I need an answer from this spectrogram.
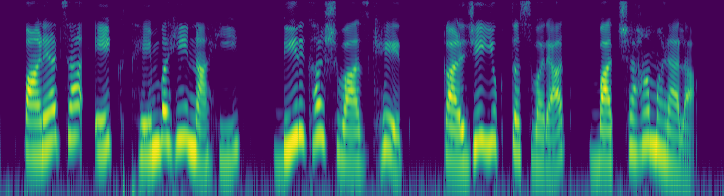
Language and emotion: Marathi, neutral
